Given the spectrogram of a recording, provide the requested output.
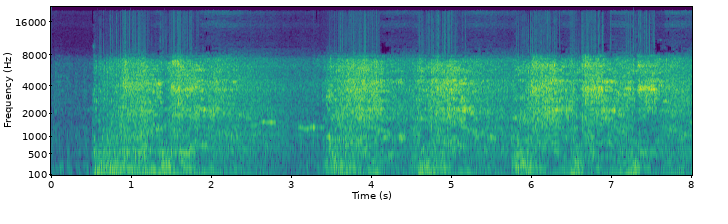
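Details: Kawasaki Rouser 135 that would not start after sitting about 10 days, after the faulty CDI was replaced: engine catches promptly and revs cleanly in repeated blips with no misses or stumbles; running normally.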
